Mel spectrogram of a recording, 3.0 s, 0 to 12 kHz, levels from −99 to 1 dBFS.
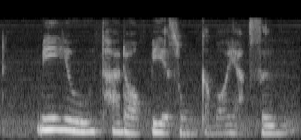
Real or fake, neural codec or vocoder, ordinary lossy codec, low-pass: real; none; none; 7.2 kHz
